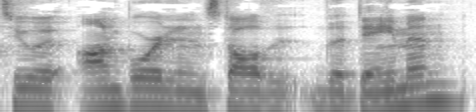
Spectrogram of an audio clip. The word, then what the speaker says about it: daemon: Now we want to onboard and install the daemon. I think that's how you pronounce it. It's not demon, because that's spelled differently, but the daemon, that's basically the process that runs 24/7 in the background.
